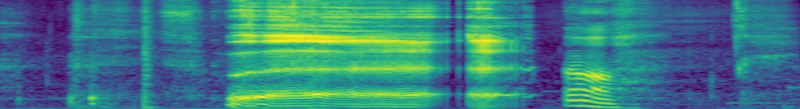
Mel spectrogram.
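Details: Burping by young men: three loud, long, rumbling voiced belches in a row with brief talk around them.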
